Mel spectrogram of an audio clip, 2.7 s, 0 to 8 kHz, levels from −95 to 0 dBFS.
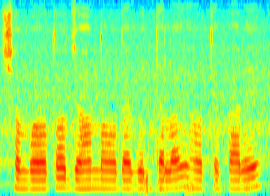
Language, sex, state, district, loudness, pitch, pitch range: Bengali, male, Tripura, West Tripura, -18 LUFS, 135 Hz, 135-140 Hz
